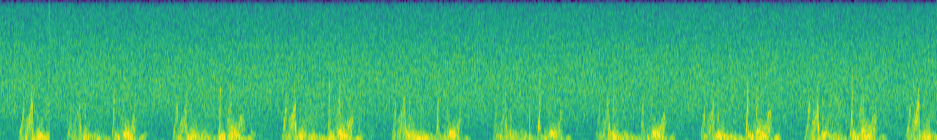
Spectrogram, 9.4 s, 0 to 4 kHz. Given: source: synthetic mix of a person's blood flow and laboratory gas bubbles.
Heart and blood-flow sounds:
Doppler ultrasound of blood flow; precordium
0.64-0.74 s: bubbles
From the record:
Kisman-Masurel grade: 111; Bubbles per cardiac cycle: 1 to 2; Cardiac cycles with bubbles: 1 to 10%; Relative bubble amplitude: barely perceptible (0.100 to 0.250); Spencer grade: 1 (occasional bubble signal discernible with the cardiac motion signal, with majority of cardiac periods free of bubbles); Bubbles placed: only in the low amplitude regions of the cardiac cycle

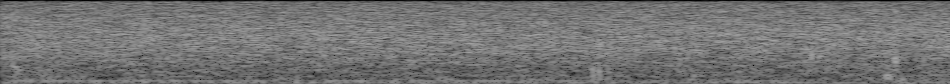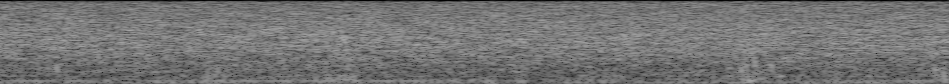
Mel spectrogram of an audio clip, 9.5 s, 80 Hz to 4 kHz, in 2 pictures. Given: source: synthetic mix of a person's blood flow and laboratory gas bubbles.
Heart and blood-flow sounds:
Doppler ultrasound of blood flow; subclavian vein
0.03-0.14 s: bubbles
0.20-0.27 s: bubbles
2.94-3.08 s: bubbles
4.01-4.10 s: bubbles
4.42-4.56 s: bubbles
4.96-5.10 s: bubbles
5.76-5.90 s: bubbles
6.32-6.55 s: bubbles
8.37-8.71 s: bubbles
9.40-9.50 s: bubbles
From the record:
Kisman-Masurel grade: 121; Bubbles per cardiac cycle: 1 to 2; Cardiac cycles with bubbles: 10 to 50%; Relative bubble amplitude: barely perceptible (0.100 to 0.250); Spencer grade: 2 (many but less than half of the cardiac periods contain bubble signals, singularly or in groups); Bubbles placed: anywhere in the cardiac cycle

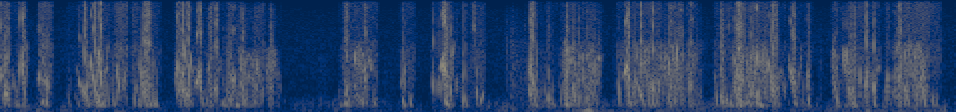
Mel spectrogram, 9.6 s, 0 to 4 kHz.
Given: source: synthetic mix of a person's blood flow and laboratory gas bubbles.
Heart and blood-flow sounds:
Doppler ultrasound of blood flow; subclavian vein
0.00-0.30 s: bubbles
0.38-0.55 s: bubbles
0.67-1.29 s: bubbles
1.31-1.62 s: bubbles
1.74-2.82 s: bubbles
3.38-3.80 s: bubbles
4.00-4.16 s: bubbles
4.31-4.87 s: bubbles
5.29-6.04 s: bubbles
6.17-7.04 s: bubbles
7.13-8.15 s: bubbles
8.31-9.42 s: bubbles
From the record:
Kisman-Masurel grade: 444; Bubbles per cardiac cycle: continuous sound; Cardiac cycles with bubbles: 100%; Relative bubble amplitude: maximal (0.775 to 0.999); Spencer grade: 4 (maximum detectable bubble signal sounding continuously throughout systole and diastole of every cardiac period, and overriding the amplitude of the normal cardiac signals); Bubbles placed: anywhere in the cardiac cycle

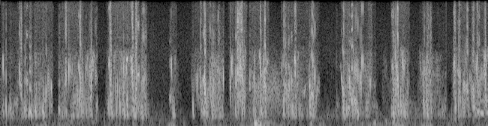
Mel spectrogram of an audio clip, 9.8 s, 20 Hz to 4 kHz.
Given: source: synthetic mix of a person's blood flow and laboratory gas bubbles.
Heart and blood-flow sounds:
Doppler ultrasound of blood flow; subclavian vein
0.01-1.06 s: bubbles
1.15-1.96 s: bubbles
2.12-2.98 s: bubbles
3.37-3.53 s: bubbles
3.81-4.46 s: bubbles
4.56-4.93 s: bubbles
4.96-5.38 s: bubbles
5.60-6.40 s: bubbles
6.71-7.51 s: bubbles
7.78-8.17 s: bubbles
8.36-8.90 s: bubbles
9.03-9.77 s: bubbles
From the record:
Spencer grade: 4 (maximum detectable bubble signal sounding continuously throughout systole and diastole of every cardiac period, and overriding the amplitude of the normal cardiac signals); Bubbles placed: anywhere in the cardiac cycle

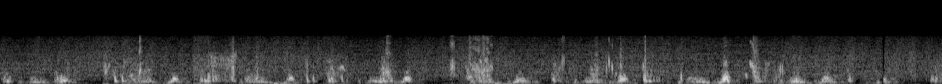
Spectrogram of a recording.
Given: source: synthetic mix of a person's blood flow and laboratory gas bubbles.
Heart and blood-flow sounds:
Doppler ultrasound of blood flow; precordium
0.01-0.14 s: bubbles
0.54-0.69 s: bubbles
1.02-1.53 s: bubbles
1.92-2.38 s: bubbles
2.44-2.65 s: bubbles
3.04-3.18 s: bubbles
3.24-3.48 s: bubbles
3.78-3.97 s: bubbles
4.49-4.55 s: bubbles
4.66-4.94 s: bubbles
5.51-5.65 s: bubbles
5.89-6.00 s: bubbles
6.03-6.25 s: bubbles
6.40-6.63 s: bubbles
6.79-6.85 s: bubbles
7.44-7.70 s: bubbles
7.73-7.86 s: bubbles
7.93-8.01 s: bubbles
8.45-8.55 s: bubbles
9.30-9.43 s: bubbles
From the record:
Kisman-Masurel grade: 242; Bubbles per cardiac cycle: several, 3 to 8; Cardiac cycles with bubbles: 100%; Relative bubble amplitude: moderate (0.250 to 0.450); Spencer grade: 3 (all of the cardiac periods contain showers or single bubble signals, but not dominating or overriding the cardiac motion signals); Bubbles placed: only in the low amplitude regions of the cardiac cycle

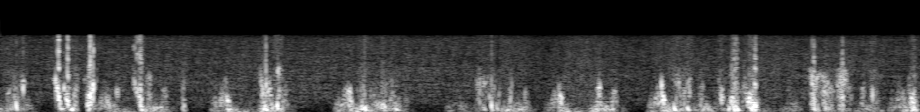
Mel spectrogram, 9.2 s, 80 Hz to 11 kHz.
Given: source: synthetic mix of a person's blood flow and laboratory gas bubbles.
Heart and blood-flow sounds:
Doppler ultrasound of blood flow; precordium
0.07-0.28 s: bubbles
0.53-0.81 s: bubbles
0.84-0.97 s: bubbles
1.15-1.21 s: bubbles
1.32-1.52 s: bubbles
1.80-1.88 s: bubbles
2.57-2.83 s: bubbles
3.56-4.02 s: bubbles
4.76-5.03 s: bubbles
6.71-6.93 s: bubbles
7.17-7.60 s: bubbles
8.09-8.53 s: bubbles
8.70-8.77 s: bubbles
9.08-9.19 s: bubbles
From the record:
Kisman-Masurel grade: 233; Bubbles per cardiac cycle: several, 3 to 8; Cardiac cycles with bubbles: 50 to 99%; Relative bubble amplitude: loud (0.450 to 0.775); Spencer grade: 3 (all of the cardiac periods contain showers or single bubble signals, but not dominating or overriding the cardiac motion signals); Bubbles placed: only in the low amplitude regions of the cardiac cycle

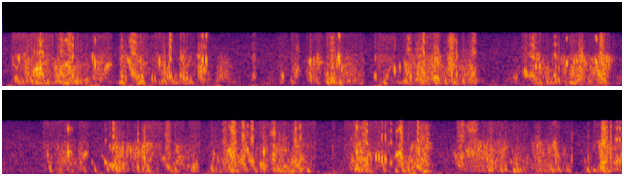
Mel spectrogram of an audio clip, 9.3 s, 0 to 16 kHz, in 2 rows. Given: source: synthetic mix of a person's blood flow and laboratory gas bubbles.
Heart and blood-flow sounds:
Doppler ultrasound of blood flow; subclavian vein
0.06-1.58 s: bubbles
1.87-1.92 s: bubbles
2.06-2.72 s: bubbles
2.75-3.58 s: bubbles
3.82-4.59 s: bubbles
4.95-6.01 s: bubbles
6.04-6.13 s: bubbles
6.17-7.00 s: bubbles
7.12-7.15 s: bubbles
7.21-7.91 s: bubbles
8.03-8.93 s: bubbles
8.99-9.31 s: bubbles
From the record:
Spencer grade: 4 (maximum detectable bubble signal sounding continuously throughout systole and diastole of every cardiac period, and overriding the amplitude of the normal cardiac signals); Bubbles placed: anywhere in the cardiac cycle

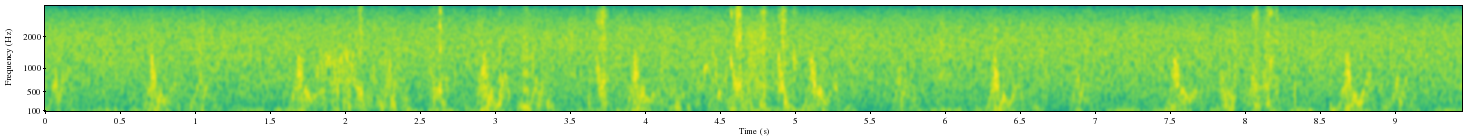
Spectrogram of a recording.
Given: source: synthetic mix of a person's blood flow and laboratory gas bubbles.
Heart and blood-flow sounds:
Doppler ultrasound of blood flow; precordium
1.79-2.43 s: bubbles
2.56-2.72 s: bubbles
3.01-3.08 s: bubbles
3.15-3.43 s: bubbles
3.60-3.81 s: bubbles
4.08-4.44 s: bubbles
4.52-5.03 s: bubbles
7.79-8.26 s: bubbles
8.30-8.38 s: bubbles
From the record:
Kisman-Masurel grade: 332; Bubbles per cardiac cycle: rolling drumbeat, 9 or more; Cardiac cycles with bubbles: 50 to 99%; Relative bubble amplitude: moderate (0.250 to 0.450); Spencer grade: 3 (all of the cardiac periods contain showers or single bubble signals, but not dominating or overriding the cardiac motion signals); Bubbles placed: only in the low amplitude regions of the cardiac cycle

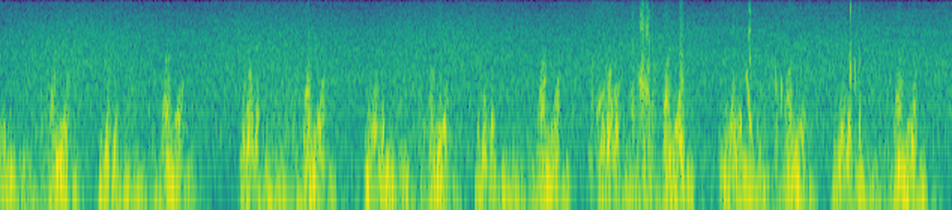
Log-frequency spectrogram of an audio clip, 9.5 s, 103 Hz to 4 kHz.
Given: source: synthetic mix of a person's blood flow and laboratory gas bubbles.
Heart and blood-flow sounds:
Doppler ultrasound of blood flow; precordium
5.87-6.21 s: bubbles
6.29-6.58 s: bubbles
7.17-7.62 s: bubbles
7.72-7.94 s: bubbles
8.41-8.62 s: bubbles
From the record:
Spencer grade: 2 (many but less than half of the cardiac periods contain bubble signals, singularly or in groups); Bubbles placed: only in the low amplitude regions of the cardiac cycle

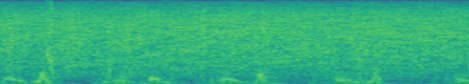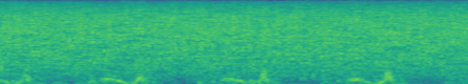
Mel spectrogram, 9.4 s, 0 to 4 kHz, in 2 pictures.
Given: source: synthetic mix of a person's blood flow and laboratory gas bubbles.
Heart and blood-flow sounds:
Doppler ultrasound of blood flow; precordium
0.45-0.58 s: bubbles
1.00-1.16 s: bubbles
3.54-3.75 s: bubbles
4.67-4.76 s: bubbles
7.66-7.95 s: bubbles
From the record:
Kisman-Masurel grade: 122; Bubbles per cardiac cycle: 1 to 2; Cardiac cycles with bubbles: 10 to 50%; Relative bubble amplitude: moderate (0.250 to 0.450); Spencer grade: 2 (many but less than half of the cardiac periods contain bubble signals, singularly or in groups); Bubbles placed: anywhere in the cardiac cycle

